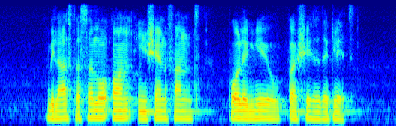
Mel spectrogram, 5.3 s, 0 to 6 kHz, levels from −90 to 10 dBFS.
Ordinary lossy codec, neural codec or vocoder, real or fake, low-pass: none; codec, 16 kHz, 8 kbps, FunCodec, trained on Chinese and English, 25 frames a second; fake; 5.4 kHz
